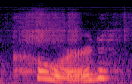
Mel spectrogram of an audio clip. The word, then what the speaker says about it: chord: you've got a cord so it's spelled CH Ord like a chord you play on the piano right music but that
